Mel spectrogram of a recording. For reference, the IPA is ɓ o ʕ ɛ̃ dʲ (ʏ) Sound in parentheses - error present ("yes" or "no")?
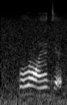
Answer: yes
